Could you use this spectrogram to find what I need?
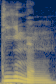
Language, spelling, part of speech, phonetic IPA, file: German, dienen, verb, [ˈdiːnən], De-dienen.ogg
- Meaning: 1. to serve 2. to serve, to be a servant (e.g. a butler or maid) 3. to assist, to be of assistance 4. to serve (as), to double (as), to act as a replacement (for)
